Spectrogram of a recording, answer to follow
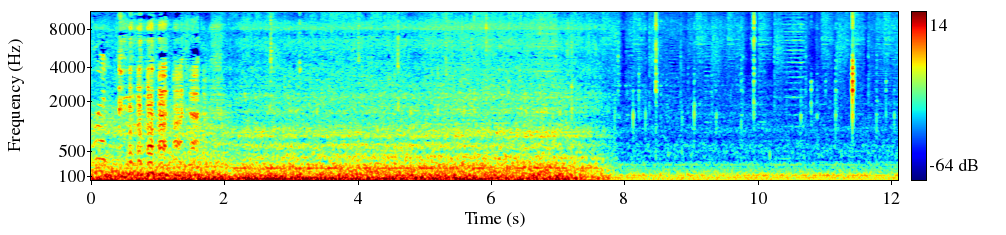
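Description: Road and engine noise heard inside a moving vehicle's cabin: a loud, steady low rumble that drops sharply about eight seconds in to a quieter steady hum with faint scattered ticks.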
